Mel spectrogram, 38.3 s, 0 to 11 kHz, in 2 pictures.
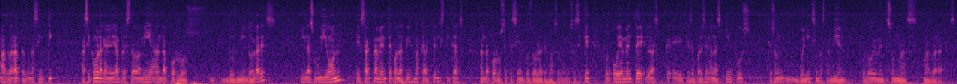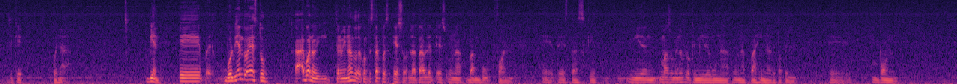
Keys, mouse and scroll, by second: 3.1-5.3 drag, 6.4-9.6 drag, 10.3-12.9 drag, 13.8-16.7 drag, 17.2-19.4 drag, 20.1-22.7 drag, 23.6-26.6 drag, 27.1-30.1 drag, 30.6-33.1 drag, 33.7-35.7 drag, 36.2-38.2 drag.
